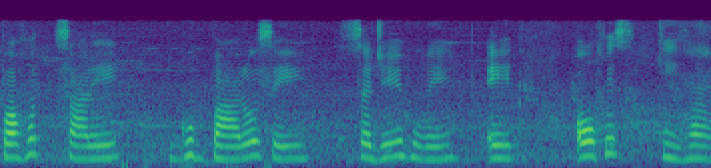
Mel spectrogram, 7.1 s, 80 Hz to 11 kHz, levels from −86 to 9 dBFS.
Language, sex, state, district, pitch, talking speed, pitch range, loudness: Hindi, female, Haryana, Jhajjar, 220 Hz, 85 wpm, 210-245 Hz, -21 LUFS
